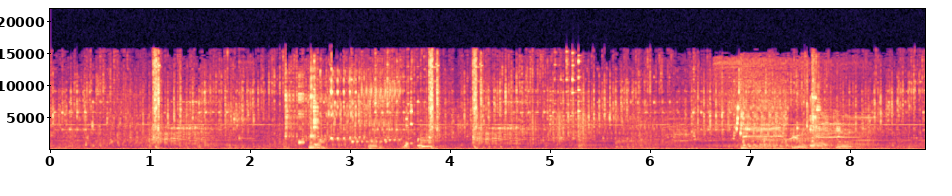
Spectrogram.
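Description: Short electronic clicks sound as menu options are selected.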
